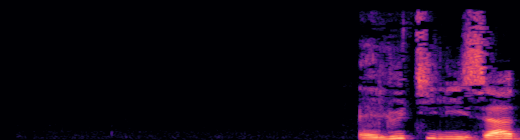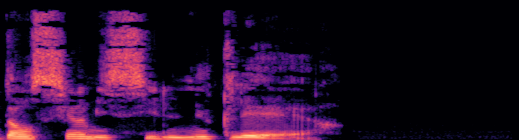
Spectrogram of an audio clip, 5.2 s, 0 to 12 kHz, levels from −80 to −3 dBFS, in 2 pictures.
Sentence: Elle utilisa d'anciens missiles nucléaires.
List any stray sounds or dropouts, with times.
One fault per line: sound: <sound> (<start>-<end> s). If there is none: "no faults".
no faults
